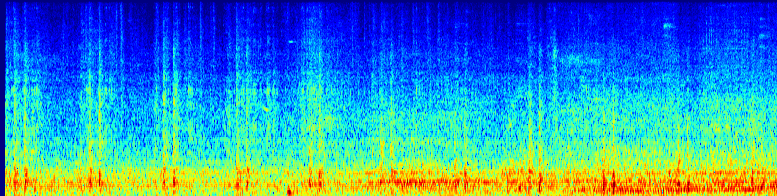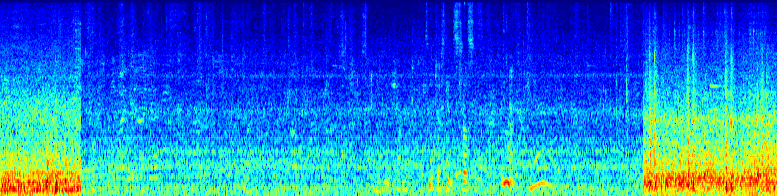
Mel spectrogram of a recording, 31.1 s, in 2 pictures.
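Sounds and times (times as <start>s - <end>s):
wheels clicking over rail joints: 0.1s - 12.5s
train engine drone: 0.1s - 31.0s.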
